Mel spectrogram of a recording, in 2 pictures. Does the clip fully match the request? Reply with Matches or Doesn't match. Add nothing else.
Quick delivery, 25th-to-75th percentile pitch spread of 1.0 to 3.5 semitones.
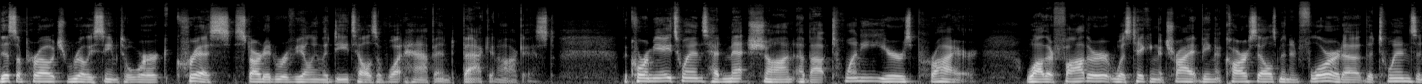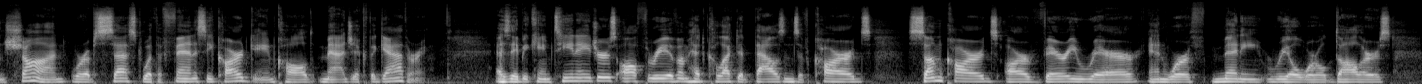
Doesn't match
